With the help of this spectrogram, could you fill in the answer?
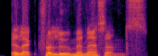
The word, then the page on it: electroluminescence: British English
